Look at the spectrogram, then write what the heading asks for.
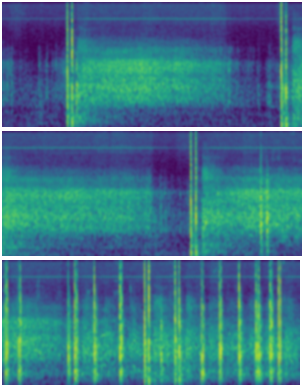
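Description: Aerial firework shells bursting: single sharp bangs about one, four and seven seconds in, each trailing off into a long wash of noise, then a quickening run of bangs, two or three a second, over the last few seconds.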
